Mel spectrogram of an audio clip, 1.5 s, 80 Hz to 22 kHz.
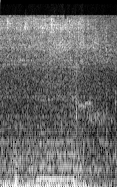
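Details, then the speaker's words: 1982/83 Ford Escort Mk3 1.3L carburettor petrol just started from cold: idle sags and fades within a second or so; auto choke apparently switched off too early. "Oh, the auto choke has apparently stopped a little bit early there."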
